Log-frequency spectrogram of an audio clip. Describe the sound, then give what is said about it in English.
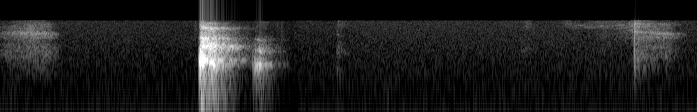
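Dogs bark in short, scattered bursts: a loud double bark in the middle, with fainter, higher yips near the start and end, separated by silence. “Yeah, my dogs have a lot to do with it because I just don't want them Oh, to be going crazy.”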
